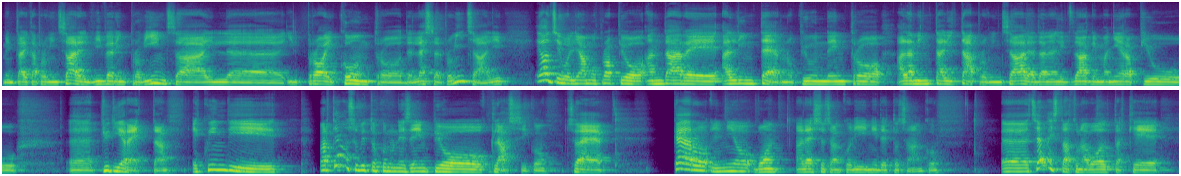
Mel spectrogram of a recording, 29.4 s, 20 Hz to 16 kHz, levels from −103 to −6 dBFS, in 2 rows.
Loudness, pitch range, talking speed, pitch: -23 LUFS, 110-145 Hz, 115 wpm, 125 Hz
